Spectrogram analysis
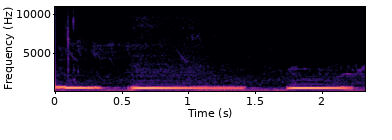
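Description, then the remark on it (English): A soft, low, hollow cooing: a short opening note followed by two long, steady drawn-out coos, mellow and mournful in tone, heard clearly with no talking. “It does sound mournful.”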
